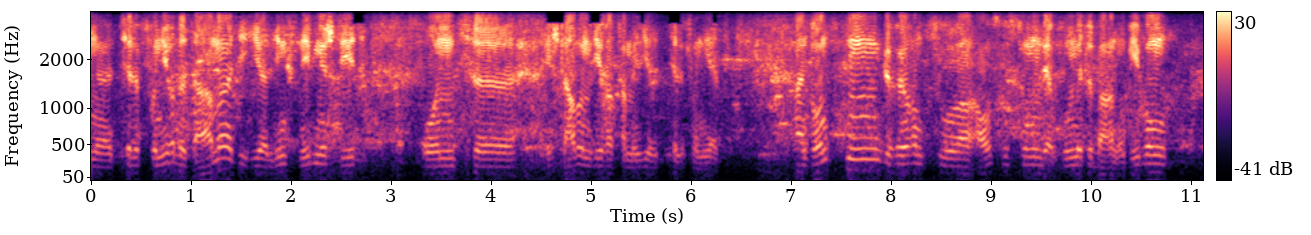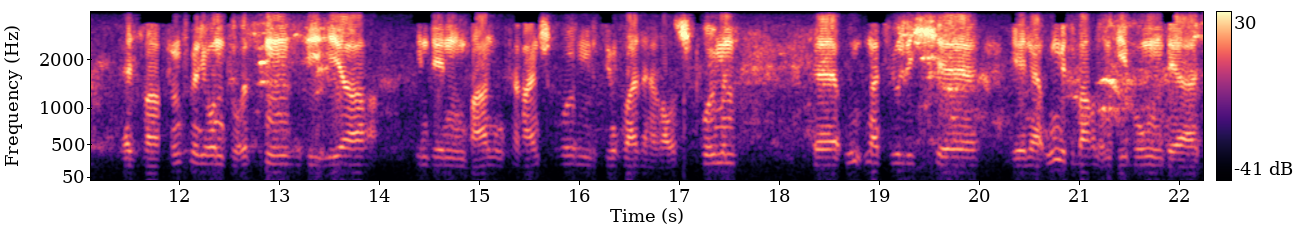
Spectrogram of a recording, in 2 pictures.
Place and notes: Fernsprecher Bahnhofsvorplatz, Köln HBF - radio aporee ::: etwa fünf millionen touristen ::: 14.08.2007 15:31:32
